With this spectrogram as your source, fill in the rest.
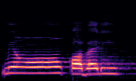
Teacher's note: قب پہ قلقلہ کرنا ہے، با کو ہلا کے پڑھنا ہے. با کے اوپر جب یہ جزم آ جاتی ہے تو با کو ہلا کے پڑھا جاتا ہے، قبلی پڑھا جاتا ہے، نہ کہ قبلی.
